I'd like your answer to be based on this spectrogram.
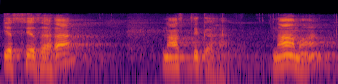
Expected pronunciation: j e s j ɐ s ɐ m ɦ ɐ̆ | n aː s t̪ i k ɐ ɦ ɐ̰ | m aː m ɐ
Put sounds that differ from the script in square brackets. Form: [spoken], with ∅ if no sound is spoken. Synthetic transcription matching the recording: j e s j ɐ s ɐ [∅] ɦ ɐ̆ | n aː s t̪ i k ɐ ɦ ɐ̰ | [n] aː m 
